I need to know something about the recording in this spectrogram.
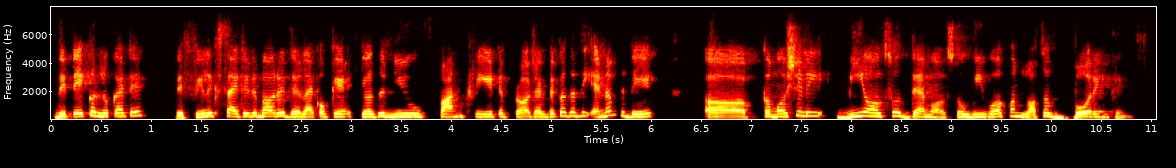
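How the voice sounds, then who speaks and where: A woman's voice: medium pitch, fairly quick, darkish tone, dry recording, dull audio. A woman with an Indian accent chatting candidly and informally as an interview guest, with emphatic phrasing. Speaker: interview guest, indie singer-songwriter. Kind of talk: casual chat.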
